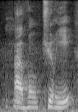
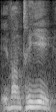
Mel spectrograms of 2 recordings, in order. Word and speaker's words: aventurier: Aventurier, alors que souvent on entend parler des ventriers, yosa ventrier, hein, un peu comme ça se dit en lingala, mais ce n'est pas la bonne prononciation, c'est aventurier, aventurier.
